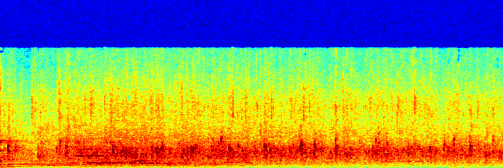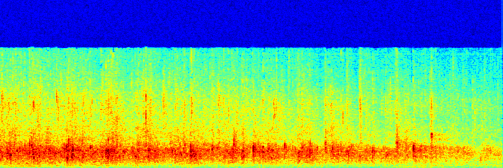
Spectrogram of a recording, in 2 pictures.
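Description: Congregation applauding: a dense patter of many hands clapping that slowly fades away over about ten seconds.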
